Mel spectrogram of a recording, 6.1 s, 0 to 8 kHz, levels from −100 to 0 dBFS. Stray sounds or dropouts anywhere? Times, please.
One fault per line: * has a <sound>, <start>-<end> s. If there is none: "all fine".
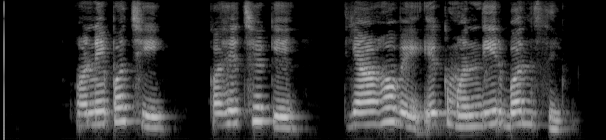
all fine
